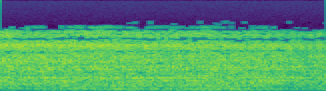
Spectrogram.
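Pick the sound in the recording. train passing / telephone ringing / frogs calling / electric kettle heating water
train passing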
